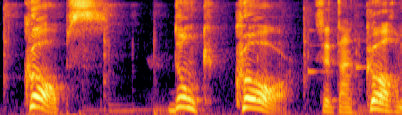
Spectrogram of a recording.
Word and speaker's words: corps: un e à la fin et le pay prononcé cops donc quand c'est un corps militaire et corse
